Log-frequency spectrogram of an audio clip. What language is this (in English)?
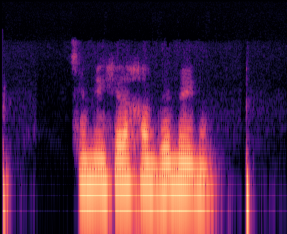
Kabyle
